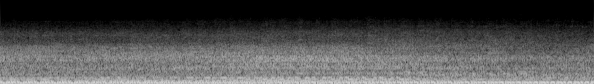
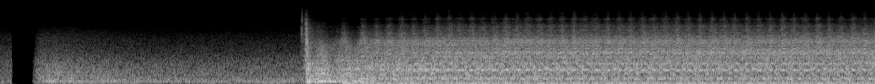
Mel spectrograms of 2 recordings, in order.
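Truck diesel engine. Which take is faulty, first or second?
second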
